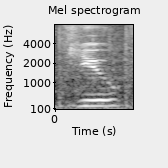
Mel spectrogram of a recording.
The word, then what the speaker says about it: queue: Queue? Queue. I always say key, but it's queue, in the queue.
